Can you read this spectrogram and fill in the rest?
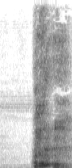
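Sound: throat clearing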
